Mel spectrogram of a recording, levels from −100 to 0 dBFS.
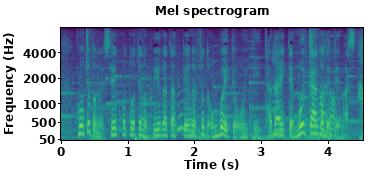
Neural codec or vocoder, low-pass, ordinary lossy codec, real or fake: none; none; none; real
